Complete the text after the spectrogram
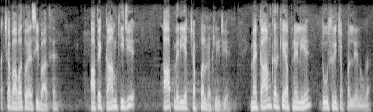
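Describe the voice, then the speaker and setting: A man playing an honest, poor villager, earnest and polite, in an animated story. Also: mid-range voice, normal speed, lightly acted. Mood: helpful, concerned. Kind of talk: animated Hindi moral story acting. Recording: dull lo-fi audio with music behind.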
